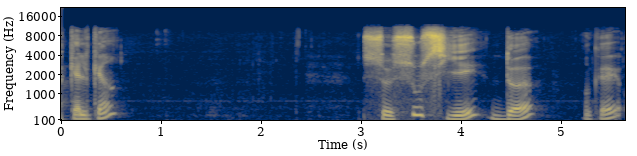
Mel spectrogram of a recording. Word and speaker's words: soucier: Se soucier de. Okay, O and U together. Ou soucier. Se soucier de.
